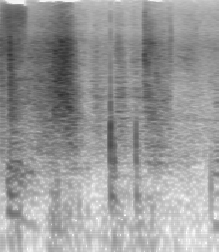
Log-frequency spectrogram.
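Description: The cover over the battery bank in a pickup bed being opened: a scraping, rubbing noise, followed about a second in by two short, sharp sounds.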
